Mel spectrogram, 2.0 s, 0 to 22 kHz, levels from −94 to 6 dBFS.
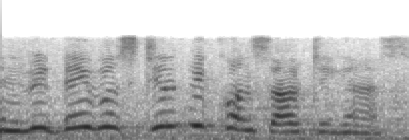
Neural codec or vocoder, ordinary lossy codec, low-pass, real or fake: none; Opus, 32 kbps; 7.2 kHz; real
